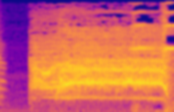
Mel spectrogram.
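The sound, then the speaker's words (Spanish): Loud cheering and screaming from a crowd greeting a participant, bursting in abruptly after a brief silence and holding as a sustained, high, steady roar for about two seconds before cutting off. “Bien, aplausos ahora sí, vamos. Aplausos a la compañera.”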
